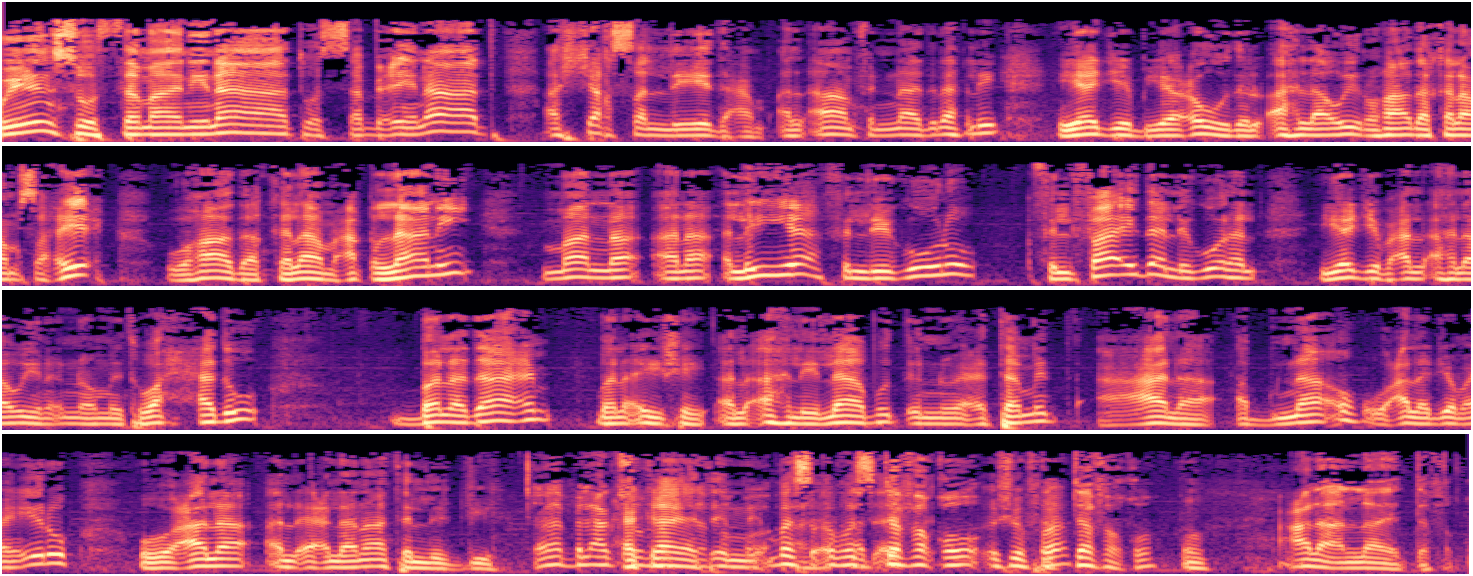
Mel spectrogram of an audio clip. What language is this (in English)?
Arabic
